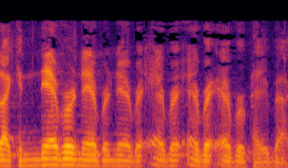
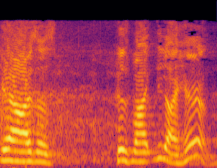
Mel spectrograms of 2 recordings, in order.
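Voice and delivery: laughing; 8 semitones higher, 9 dB louder than usual. Real, not acted. Laughing about burned hair.

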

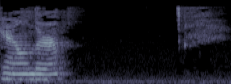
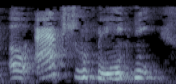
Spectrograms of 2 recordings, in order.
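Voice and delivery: dawning realization; 4 semitones higher, 6 dB louder, much slower than usual. Retold or imitated. Realizing her own absences.

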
